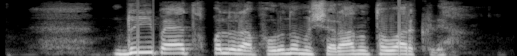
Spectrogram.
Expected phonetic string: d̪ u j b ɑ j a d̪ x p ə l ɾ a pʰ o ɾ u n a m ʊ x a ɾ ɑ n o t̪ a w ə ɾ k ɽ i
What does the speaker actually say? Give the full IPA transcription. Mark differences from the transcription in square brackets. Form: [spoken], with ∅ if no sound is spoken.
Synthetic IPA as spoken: d̪ u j b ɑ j a d̪ x p ə l ɾ [ɑ] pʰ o ɾ u n a m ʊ [ʃ] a ɾ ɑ n o t̪ a w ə ɾ k ɽ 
